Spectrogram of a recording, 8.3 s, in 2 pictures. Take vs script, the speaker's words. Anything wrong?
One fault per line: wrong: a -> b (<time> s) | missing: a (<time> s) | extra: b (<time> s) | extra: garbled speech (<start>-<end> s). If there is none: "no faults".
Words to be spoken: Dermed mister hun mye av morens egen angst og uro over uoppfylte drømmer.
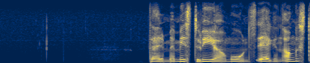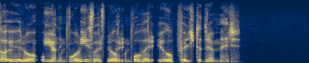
missing: hun (2.7 s)
extra: garbled speech (4.7-5.9 s)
